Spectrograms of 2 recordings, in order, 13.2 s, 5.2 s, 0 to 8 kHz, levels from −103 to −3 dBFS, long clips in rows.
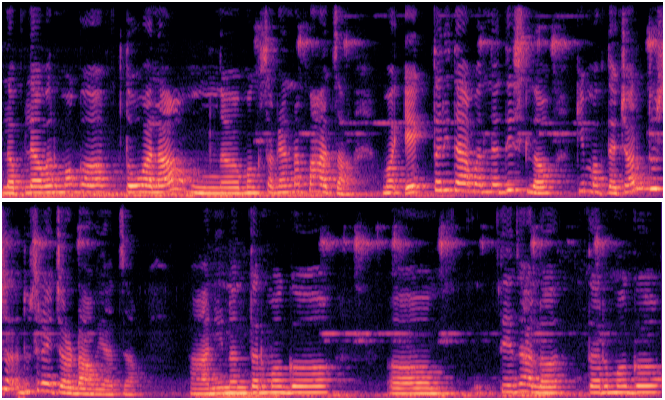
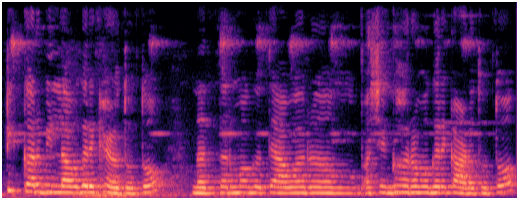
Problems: constant background noise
